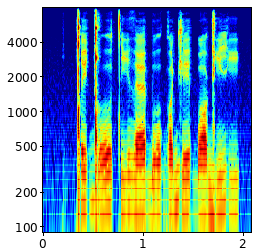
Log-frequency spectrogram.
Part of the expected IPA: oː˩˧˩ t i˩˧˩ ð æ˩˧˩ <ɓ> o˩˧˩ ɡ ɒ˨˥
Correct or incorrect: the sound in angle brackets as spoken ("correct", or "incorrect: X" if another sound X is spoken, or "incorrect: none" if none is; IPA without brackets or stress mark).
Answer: correct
